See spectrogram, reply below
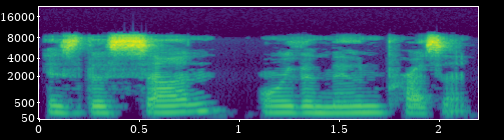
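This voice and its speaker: Slow, creaky-voiced woman guiding meditation. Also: mid-range voice. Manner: calm, instructional, with short spaced phrases. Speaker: meditation guide. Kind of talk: scripted guided meditation.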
